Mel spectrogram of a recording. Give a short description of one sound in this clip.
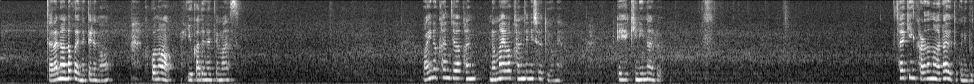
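A young woman talks softly and calmly into a close microphone, in short bursts with pauses.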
